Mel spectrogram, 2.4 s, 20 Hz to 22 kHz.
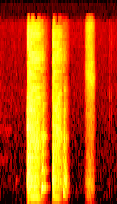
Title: # 62 a lil barky cough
